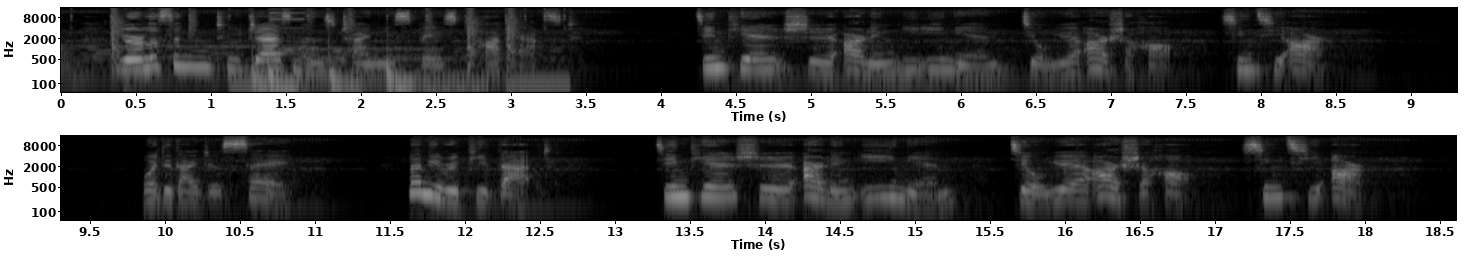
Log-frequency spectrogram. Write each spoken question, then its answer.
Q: What did I just say?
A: Today is Tuesday, September 20th, 2011.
